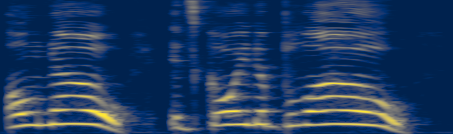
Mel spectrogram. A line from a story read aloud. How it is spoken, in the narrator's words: shouted Zark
